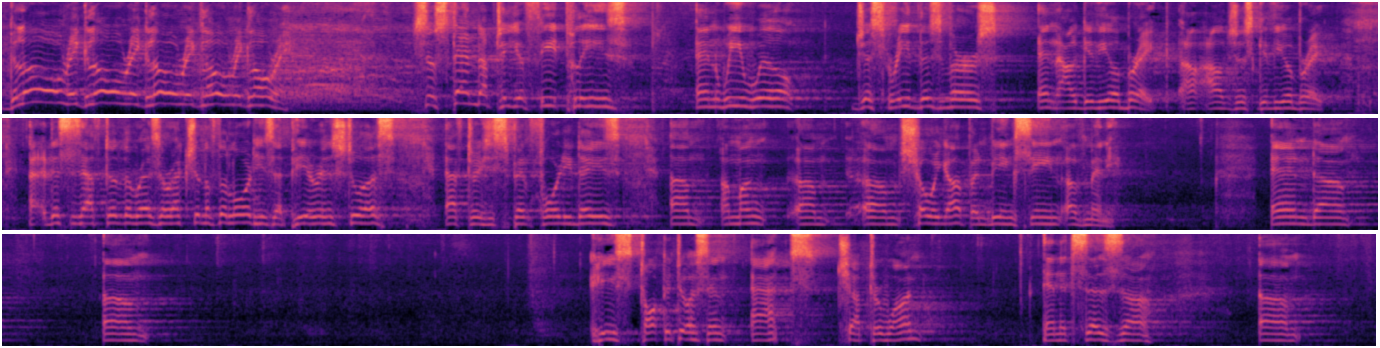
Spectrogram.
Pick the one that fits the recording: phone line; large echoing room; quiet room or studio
large echoing room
